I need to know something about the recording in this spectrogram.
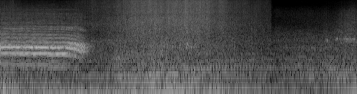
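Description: A car skids over loose gravel.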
